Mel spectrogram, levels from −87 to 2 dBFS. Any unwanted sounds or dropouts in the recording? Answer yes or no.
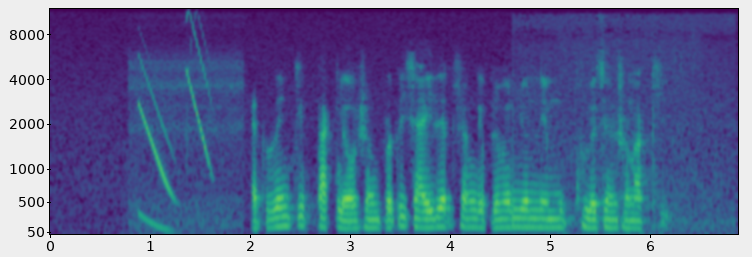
yes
